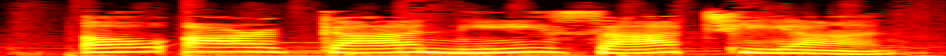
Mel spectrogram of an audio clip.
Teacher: The primary stress is on the fourth syllable, but there is a secondary stress on the first syllable. Organization.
